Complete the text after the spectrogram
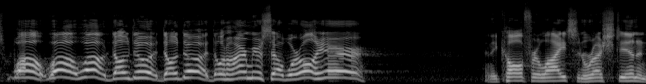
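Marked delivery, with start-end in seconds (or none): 0.0-3.7 much higher, louder call to stop him; Paul crying out, higher and louder, to stop the jailer; urgent loud cry. A narrator's reading. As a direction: shout out to save the jailer. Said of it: "Paul cried out with a loud voice".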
